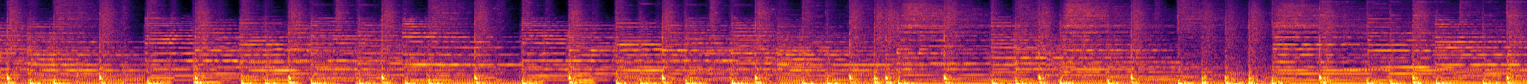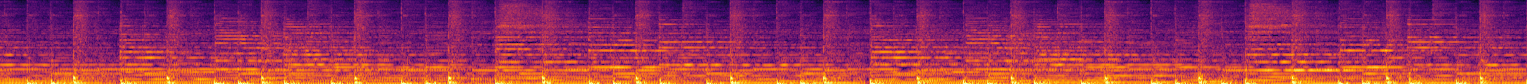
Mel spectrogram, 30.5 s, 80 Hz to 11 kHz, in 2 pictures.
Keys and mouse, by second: 1.7 right click, 15.9 Return, 23.6 ctrl+t, 24.1 shift+click, 27.2 ctrl+j, 27.9 ctrl+t, 28.4 shift+click.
